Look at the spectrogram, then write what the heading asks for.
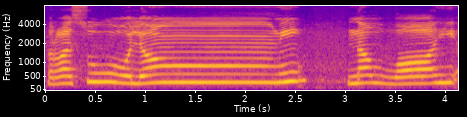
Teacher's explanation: اللہ والے لام سے پہلے زبر ہے، اللہ والے لام کو ہم پر پڑھیں گے · رسول، یہاں پر میم مشدد ہے، میم مشدد جب بھی ہو کر آئے گا تو اس پر ہم غنہ کریں گے، لام کو میم کے ساتھ ملاتے ہوئے غنہ کریں گے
